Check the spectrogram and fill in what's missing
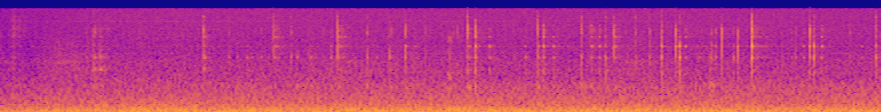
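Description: A large Bath & Body Works three-wick scented candle in a wax-filled glass jar with a paper label and metal lid is held in both hands and tapped with long manicured nails. Quick, bright, clicky taps patter irregularly throughout, sitting over a steady low rumble that carries most of the loudness.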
